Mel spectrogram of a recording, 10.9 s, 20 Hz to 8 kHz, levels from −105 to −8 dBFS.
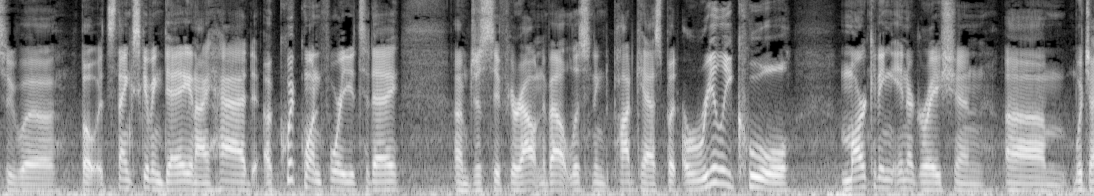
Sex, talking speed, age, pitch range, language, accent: male, 180 wpm, 30-49, 110-125 Hz, English, American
